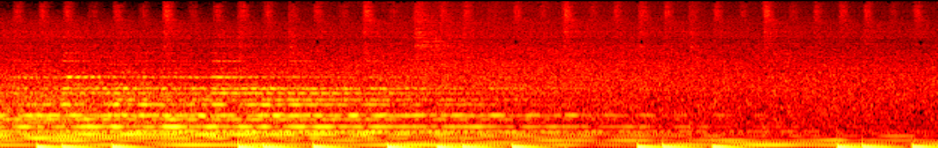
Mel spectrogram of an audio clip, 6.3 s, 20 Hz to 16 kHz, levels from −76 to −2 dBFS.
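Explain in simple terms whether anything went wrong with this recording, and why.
Nothing went wrong here.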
